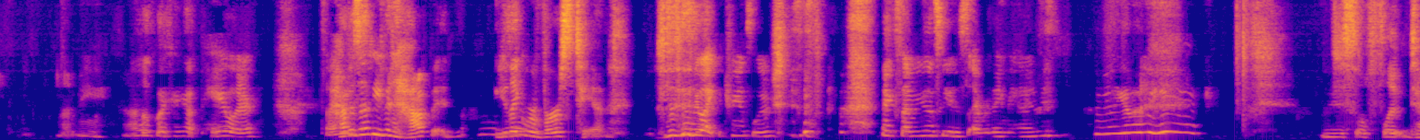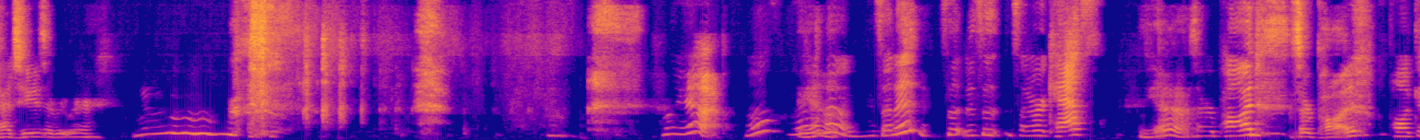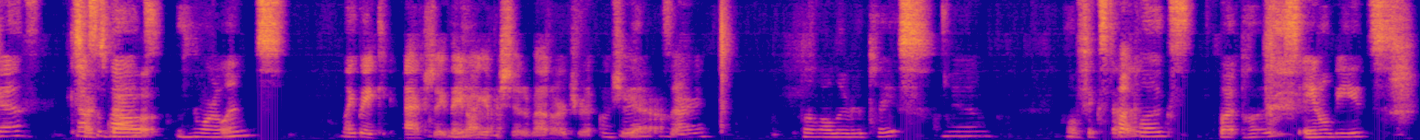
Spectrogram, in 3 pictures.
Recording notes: our low budget quality audio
